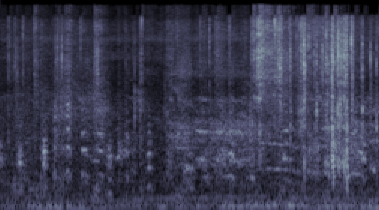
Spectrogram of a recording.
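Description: A flock of chickens clucks busily and continuously at close range while being fed.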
